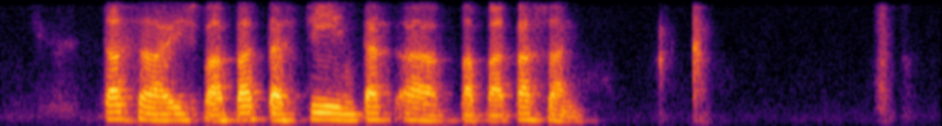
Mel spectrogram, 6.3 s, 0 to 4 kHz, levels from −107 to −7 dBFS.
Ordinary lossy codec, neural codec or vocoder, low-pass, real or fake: Opus, 16 kbps; codec, 16 kHz, 1.1 kbps, Voila-Tokenizer; 3.6 kHz; fake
